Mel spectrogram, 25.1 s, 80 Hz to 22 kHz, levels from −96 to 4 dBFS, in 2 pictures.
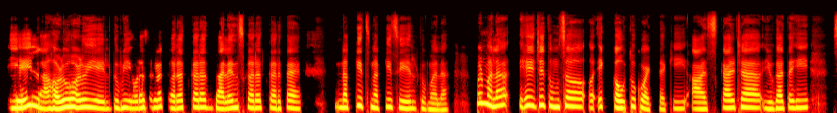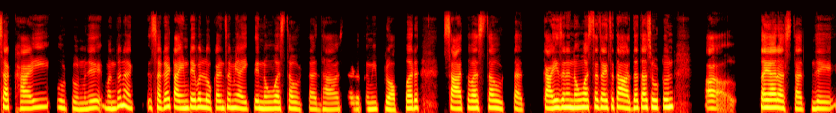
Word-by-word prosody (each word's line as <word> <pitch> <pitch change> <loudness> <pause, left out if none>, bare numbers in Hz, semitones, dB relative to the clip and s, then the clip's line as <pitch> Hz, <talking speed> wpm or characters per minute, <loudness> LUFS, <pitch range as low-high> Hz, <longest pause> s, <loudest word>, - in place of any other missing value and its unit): येईल 225 +7 +5
ना 190 - 0
हळू-हळू 230 +4 +6
येईल. 220 -4 +1
तुम्ही 220 +1 +1
एवढं 210 +2 0
सगळं 230 +1 -1
करत, 215 +1 +1
करत 235 -1 +2
बॅलन्स 205 +3 +1
करत 220 -1 +1
करताय. 210 -1 -2 0.6
नक्कीच, 235 +4 0
नक्कीच 225 +2 -1
येईल 205 -1 0
तुम्हाला. 175 -3 -4 0.5
पण 360 0 +2
मला 280 -4 +4 0.3
हे 280 +3 +3
जे 295 - +3
तुमचं 255 0 +2
अ, - - -5
एक 245 +1 -2
कौतुक 230 +3 +1
वाटतंय, 180 -3 -3
की 200 -1 -8
आजकालच्या 220 +4 0
युगातही 215 +3 -1 0.5
सकाळी 230 +1 -2
उठून 205 -4 -5
म्हणजे 210 +4 -2
म्हणतो 205 +3 -1
ना, 280 -4 +2 0.4
सगळं 235 +2 +1
टाईम 215 -2 +2
टेबल 235 0 +2
लोकांचं 215 0 -1
मी 220 - +2
ऐकते. 200 +1 -3
09:00 200 0 +1
वाजता 205 +1 -1
उठतात 185 0 -7
10:00 180 -1 -5
वाजता 185 0 -11
उठतात. 180 0 -8
तुम्ही 185 0 -2
प्रॉपर 205 +4 0 0.5
07:00 200 -1 0
वाजता 215 +1 0
उठतात. 195 -2 -4 0.3
काही 215 +1 +4
जण 235 +1 +4
09:00 225 0 +5
वाजता 235 +1 +2
जायचं 235 -1 +1
तर 240 - +2
अर्धा 215 +2 +1
तास 235 0 +2
उठून 235 +2 +4 0.5
अ, 210 0 0 0.7
तयार 230 0 +6
असतात 195 -2 -2
म्हणजे 200 0 -1
215 Hz, 150 wpm, -20 LUFS, 200-235 Hz, 0.7 s, हळू-हळू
